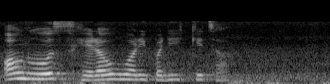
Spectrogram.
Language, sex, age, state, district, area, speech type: Nepali, female, 18-30, West Bengal, Darjeeling, rural, read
